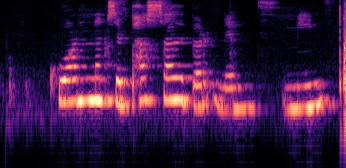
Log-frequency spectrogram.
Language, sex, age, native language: Icelandic, female, 8, Icelandic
